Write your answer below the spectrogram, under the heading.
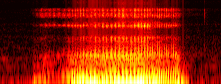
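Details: Domestic dog asleep indoors, snoring like an engine: a single deep, rattling snore swelling over about two seconds, low and buzzy with steady throbbing texture, then fading to quiet breathing.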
